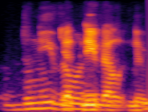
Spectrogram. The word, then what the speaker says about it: Denis Villeneuve: Denis Villeneuve, I think that's how you pronounce the director's name. He's a great director. Denis Villeneuve. Denis Villeneuve.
